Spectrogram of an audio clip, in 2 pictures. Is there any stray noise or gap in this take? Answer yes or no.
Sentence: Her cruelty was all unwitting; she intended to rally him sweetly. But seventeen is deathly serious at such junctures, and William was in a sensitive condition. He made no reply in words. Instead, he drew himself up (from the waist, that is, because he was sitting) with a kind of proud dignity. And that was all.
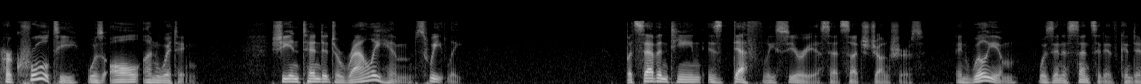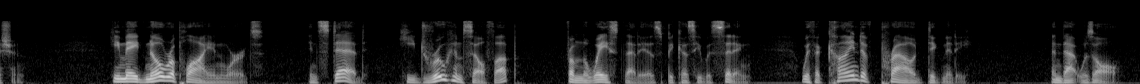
no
